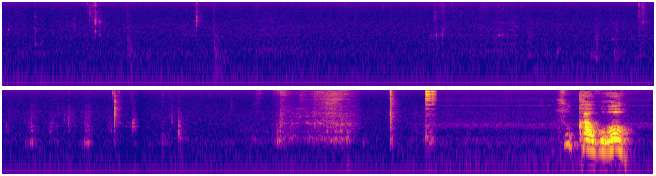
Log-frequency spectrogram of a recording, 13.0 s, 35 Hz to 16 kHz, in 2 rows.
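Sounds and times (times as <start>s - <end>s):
faint chewing: 0.0s - 2.1s, 4.2s - 10.2s.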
